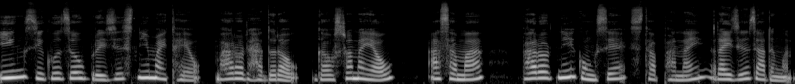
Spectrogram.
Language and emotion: Bodo, neutral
